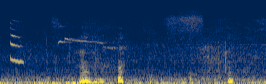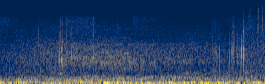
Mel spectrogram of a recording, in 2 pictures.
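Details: Fluffy stray cat mewing: a quick descending meow at the start, then a few short sliding cries, followed by a person speaking Japanese and low outdoor background noise.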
